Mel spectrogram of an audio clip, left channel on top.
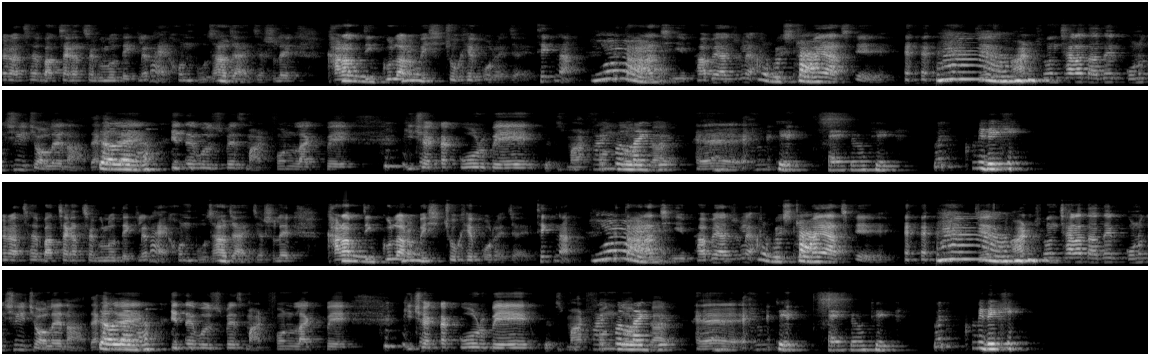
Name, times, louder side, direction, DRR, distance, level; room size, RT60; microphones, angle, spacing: voice 1, 0.0-8.9 9.2-12.9 13.1-16.8 17.1-19.0 19.6-19.9, right 3 dB, 50° right, 5 dB, 1.9 m, -29 dB
voice 2, 5.9-6.6 7.6-8.2 9.3-10.3 12.4-12.9 17.4-18.1 18.5-18.7 19.2-19.3 19.7-20.3 20.8-20.9 21.2-21.6, right 1 dB, 35° right, 0 dB, 1.3 m, -22 dB
13.5 x 5.0 x 7.1 m, 0.42 s
head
